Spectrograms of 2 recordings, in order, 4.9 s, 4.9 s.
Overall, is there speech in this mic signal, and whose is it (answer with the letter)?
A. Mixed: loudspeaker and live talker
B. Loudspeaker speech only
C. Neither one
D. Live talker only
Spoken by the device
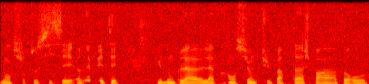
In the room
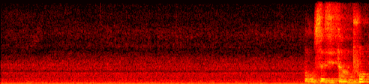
D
